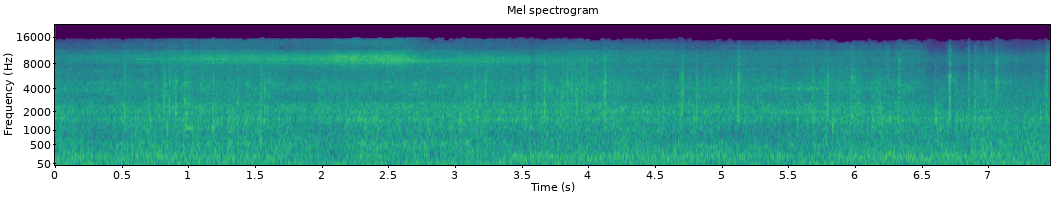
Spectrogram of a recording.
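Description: A Giant Trance X 29 full-suspension mountain bike descending a dirt trail: a steady rush of wind on the microphone over the rumble of tyres on the ground and the rattle of the bike, with a few sharp clicks near the end.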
